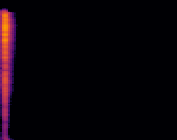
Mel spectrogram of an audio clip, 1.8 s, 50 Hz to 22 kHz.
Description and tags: This is a recording of a automatic ice pick opening. Recorded with a Core Sound Tetramic coupled to a Zoom F8 and rendered using Reaper DAW. Enjoy!
Ambisonic, Automatic, Core, Effect, F8, Field, Ice, Pick, Recorder, Rycote, Sound, Stereo, Tetramic, Zoom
